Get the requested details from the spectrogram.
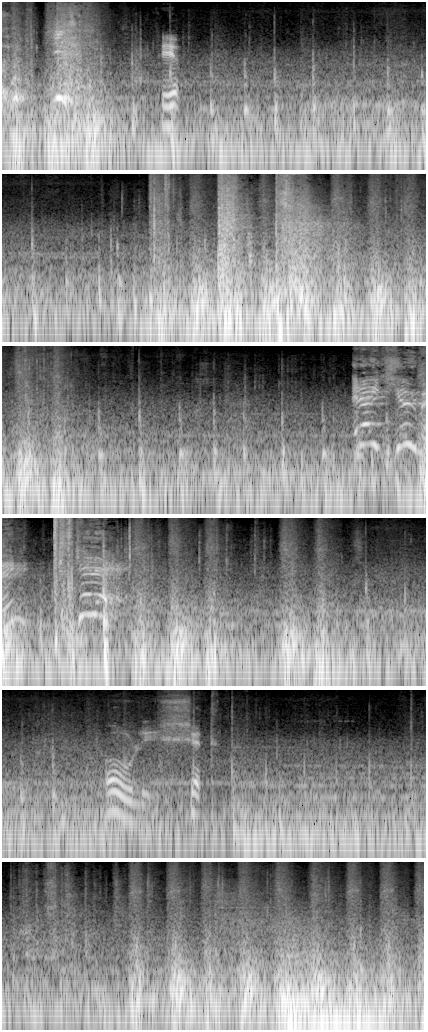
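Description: Footsteps thud across wooden boards.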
